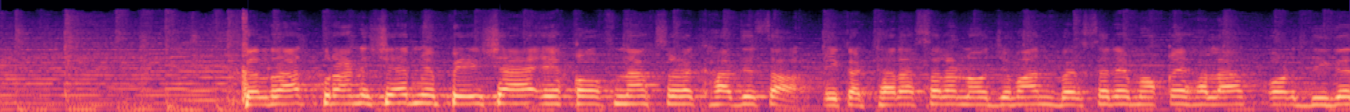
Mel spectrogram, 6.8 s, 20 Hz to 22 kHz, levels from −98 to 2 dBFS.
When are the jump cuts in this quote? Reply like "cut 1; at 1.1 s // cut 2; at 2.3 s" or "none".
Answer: cut 1; at 1.0 s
